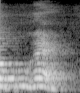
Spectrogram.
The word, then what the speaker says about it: pourrais: It's pronounced pou. Je pourrais.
